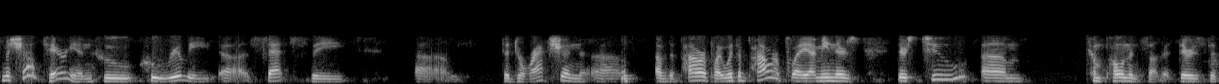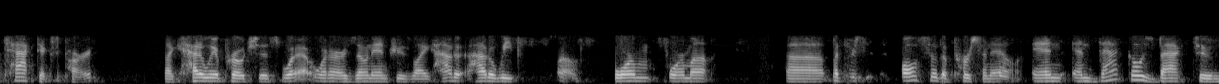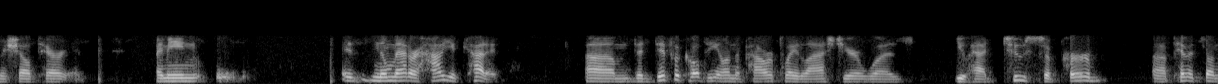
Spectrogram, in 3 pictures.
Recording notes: we take your phone calls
